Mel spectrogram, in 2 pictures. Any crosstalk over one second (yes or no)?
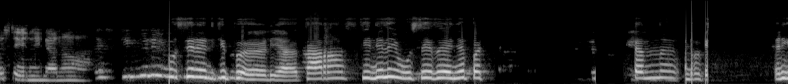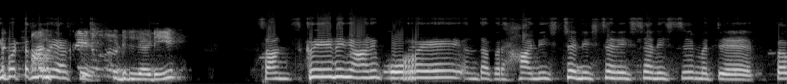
yes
